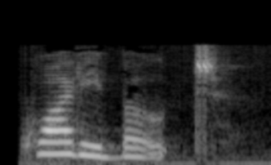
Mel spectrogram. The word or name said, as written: quoddy boat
